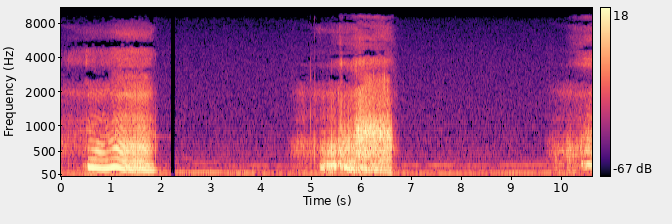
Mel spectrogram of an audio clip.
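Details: Snoring during sleep recorded with the SnoreLab smartphone app: loud, rough snores on the in-breath, about 12 a minute, with quiet breathing between them.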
